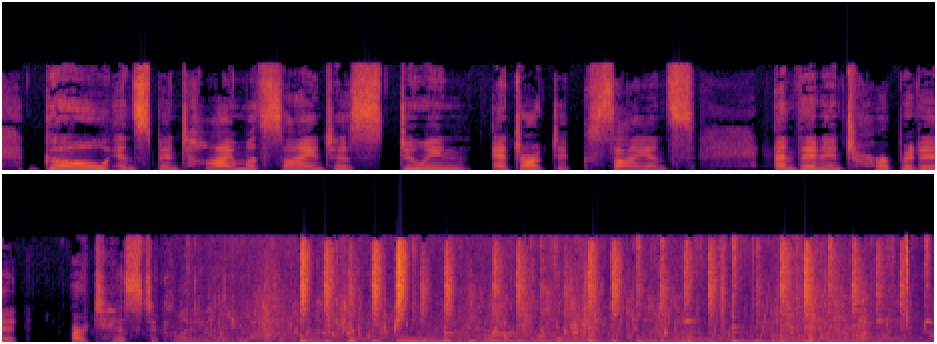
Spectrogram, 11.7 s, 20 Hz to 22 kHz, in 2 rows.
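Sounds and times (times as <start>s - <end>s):
speech: 0.1s - 8.6s
meltwater dripping from a glacier into pooled water in Antarctica: 7.1s - 11.6s.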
